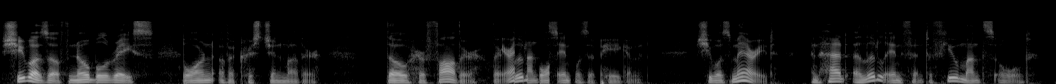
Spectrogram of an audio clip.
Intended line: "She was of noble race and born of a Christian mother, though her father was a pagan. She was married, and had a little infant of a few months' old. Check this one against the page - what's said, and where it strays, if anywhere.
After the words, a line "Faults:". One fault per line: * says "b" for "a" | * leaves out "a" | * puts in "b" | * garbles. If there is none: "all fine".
"She was of noble race born of a Christian mother, though her father [garbled] was a pagan. She was married, and had a little infant a few months' old.
Faults:
* leaves out "and"
* garbles
* leaves out "of"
